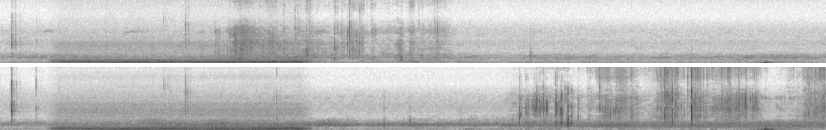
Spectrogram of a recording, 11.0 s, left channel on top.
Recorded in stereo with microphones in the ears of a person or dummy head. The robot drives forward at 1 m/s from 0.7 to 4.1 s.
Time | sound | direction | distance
0.1 | a crack | 55° right (ahead or behind) | 0.9 m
